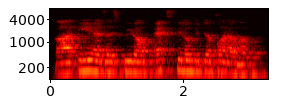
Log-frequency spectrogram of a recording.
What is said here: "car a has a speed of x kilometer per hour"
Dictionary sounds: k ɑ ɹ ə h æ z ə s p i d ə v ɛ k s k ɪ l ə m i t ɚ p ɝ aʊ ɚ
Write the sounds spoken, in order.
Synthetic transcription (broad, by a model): k ɑ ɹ ə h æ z ə s p i d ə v ɛ k s k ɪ l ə m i t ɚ f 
